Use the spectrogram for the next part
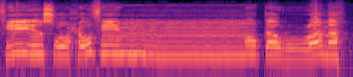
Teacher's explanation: فی صحف مکرمہ، صاد موٹا حرف، فی صحف مکرمہ. را کو موٹا کرنا ہے، را کے اوپر زبر ہے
